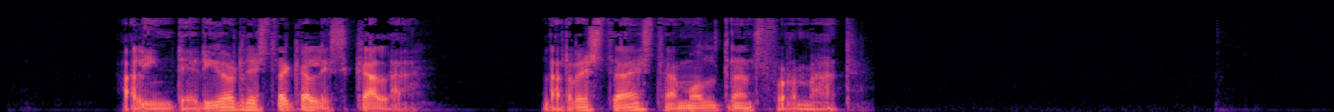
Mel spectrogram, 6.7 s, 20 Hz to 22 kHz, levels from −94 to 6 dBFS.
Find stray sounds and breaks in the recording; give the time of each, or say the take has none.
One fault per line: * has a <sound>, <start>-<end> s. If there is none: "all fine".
all fine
